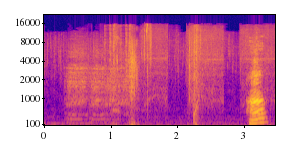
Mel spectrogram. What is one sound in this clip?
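A zapping beam fires with a sharp whoosh.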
